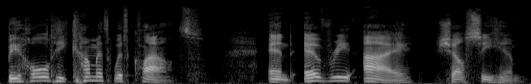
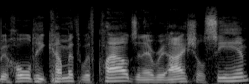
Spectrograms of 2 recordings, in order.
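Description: First: It is read at a slower pace. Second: It is read at a normal, faster pace.

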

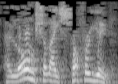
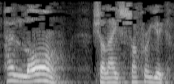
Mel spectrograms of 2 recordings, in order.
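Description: First: It is said in a harsh tone. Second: It is said in a gentle tone. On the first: The speaker is angry and impatient. The speaker calls it wrong. "That's not how it should be read" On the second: The speaker is sadly pleading for belief. The speaker calls it right. "the Lord was gentle"

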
